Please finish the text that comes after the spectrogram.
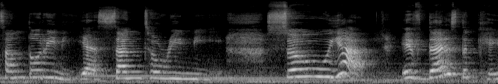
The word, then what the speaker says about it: Santorini: Wait, is that how you pronounce Santorini? Yes, Santorini.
